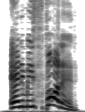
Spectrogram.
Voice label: FEMALE SEE ENEMY; combatarms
